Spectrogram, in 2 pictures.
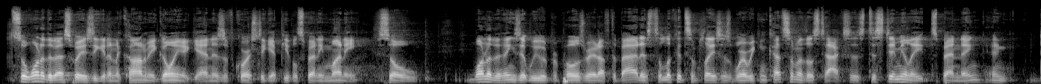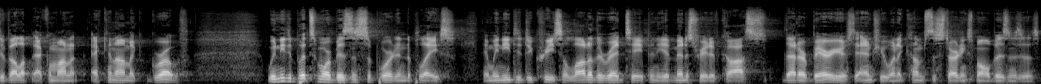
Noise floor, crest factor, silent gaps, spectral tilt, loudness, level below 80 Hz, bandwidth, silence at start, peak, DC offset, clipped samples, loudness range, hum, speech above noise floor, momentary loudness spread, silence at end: -38 dBFS; 18 dB; none; -2 dB/octave; -17 LUFS; -54 dBFS; 16 kHz; 0.1 s; 0 dBFS; under 0.1%; under 0.1%; 2 LU; none; 20 dB; 7 LU; 0 s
